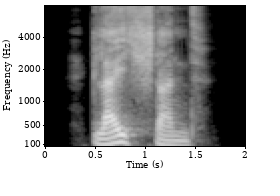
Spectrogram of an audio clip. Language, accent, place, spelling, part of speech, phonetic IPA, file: German, Germany, Berlin, Gleichstand, noun, [ˈɡlaɪ̯çˌʃtant], De-Gleichstand.ogg
- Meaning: 1. tie 2. equilibrium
